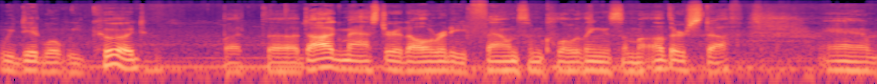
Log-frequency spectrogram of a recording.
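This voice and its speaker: At a moderate pace and a very deep, low pitch, a man speaks with ordinary pitch variation over noticeable background noise. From Ottawa, French-Canadian upbringing. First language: French. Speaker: retired police officer. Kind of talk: interview.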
